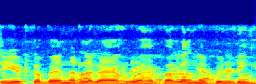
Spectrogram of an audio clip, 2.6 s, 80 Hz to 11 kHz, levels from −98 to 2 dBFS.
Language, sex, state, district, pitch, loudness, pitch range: Hindi, male, Uttar Pradesh, Varanasi, 145 Hz, -13 LUFS, 140-150 Hz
